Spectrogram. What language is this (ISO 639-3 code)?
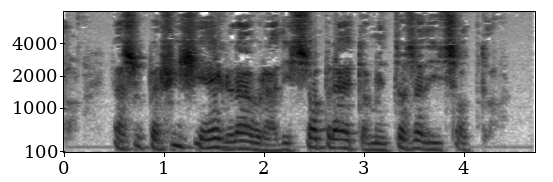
ita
